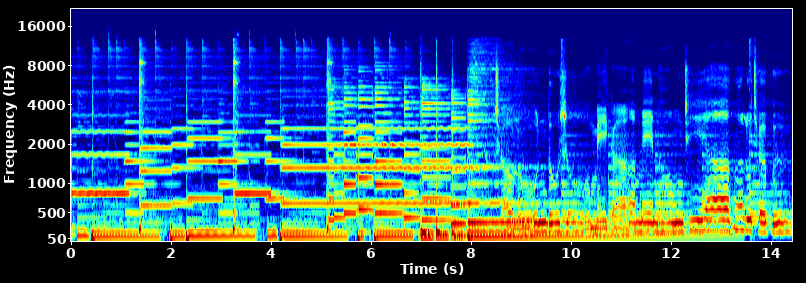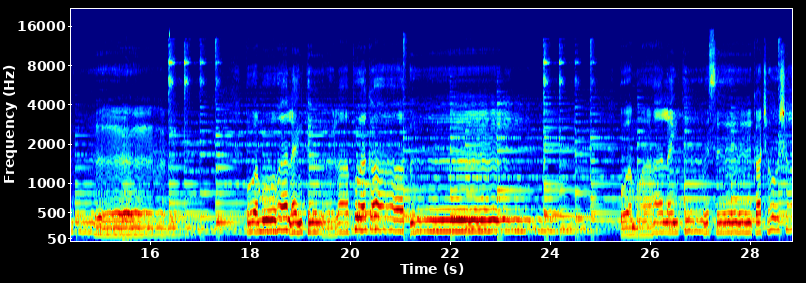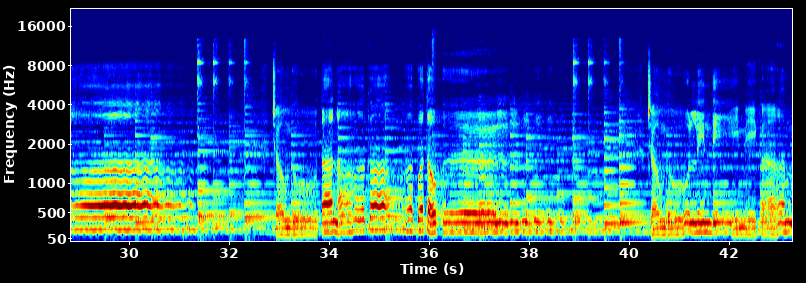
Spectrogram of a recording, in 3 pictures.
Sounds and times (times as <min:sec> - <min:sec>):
Music: 0:00.0 - 0:43.2.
